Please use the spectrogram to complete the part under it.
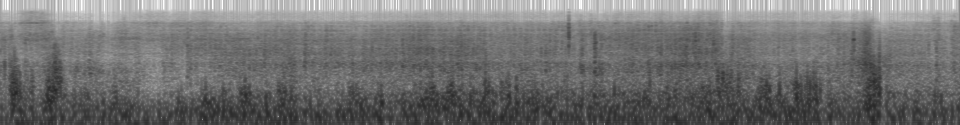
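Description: Wind rumbles loudly and roughly over the microphone.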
